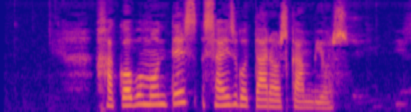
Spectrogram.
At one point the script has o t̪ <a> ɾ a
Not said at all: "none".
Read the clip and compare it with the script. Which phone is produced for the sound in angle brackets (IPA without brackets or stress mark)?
a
